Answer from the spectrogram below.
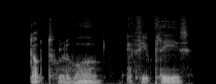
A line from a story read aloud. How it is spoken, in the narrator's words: a voice behind him said softly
